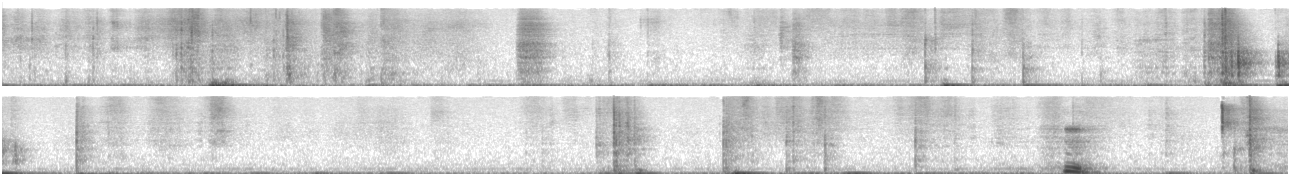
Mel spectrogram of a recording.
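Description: Trading cards being flipped through and slid against one another by hand, with short sharp clicks and rustles of card stock and the torn paper pack wrapper, over a low steady hum.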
